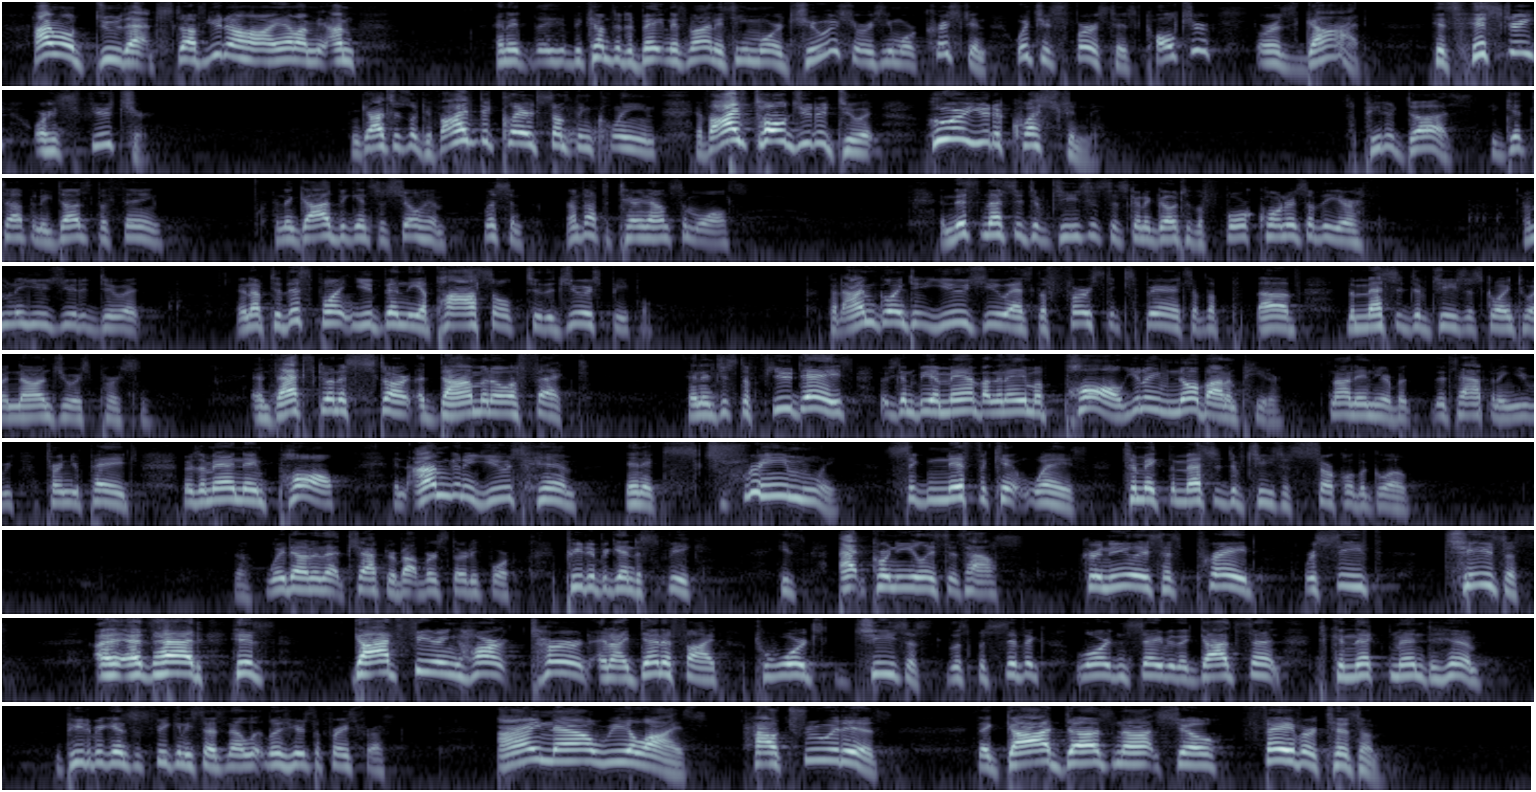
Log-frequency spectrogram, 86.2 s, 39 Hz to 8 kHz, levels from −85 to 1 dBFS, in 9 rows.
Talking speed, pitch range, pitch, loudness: 205 wpm, 165-220 Hz, 195 Hz, -29 LUFS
